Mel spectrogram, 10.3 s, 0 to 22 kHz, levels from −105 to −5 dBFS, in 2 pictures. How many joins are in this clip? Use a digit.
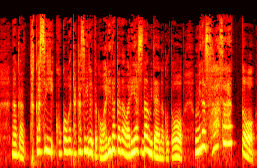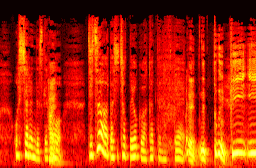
1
